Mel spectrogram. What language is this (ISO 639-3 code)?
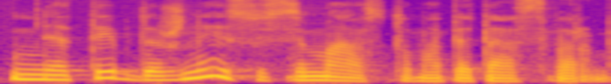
lit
